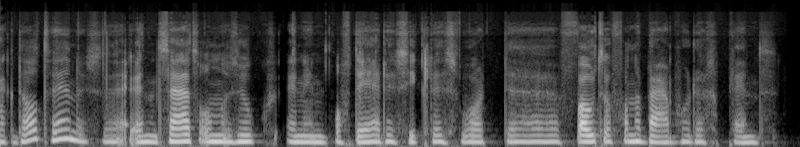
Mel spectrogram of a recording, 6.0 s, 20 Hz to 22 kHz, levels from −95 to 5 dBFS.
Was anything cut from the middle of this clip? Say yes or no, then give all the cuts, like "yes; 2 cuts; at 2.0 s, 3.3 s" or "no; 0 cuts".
yes; 2 cuts; at 1.0 s, 2.5 s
